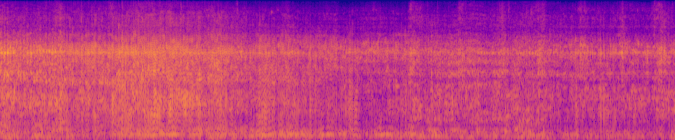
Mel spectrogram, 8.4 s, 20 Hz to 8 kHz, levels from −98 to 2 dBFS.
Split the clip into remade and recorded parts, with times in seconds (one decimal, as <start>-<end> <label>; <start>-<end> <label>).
0.0-0.8 recorded; 0.8-5.2 remade; 5.2-7.0 recorded; 7.0-8.4 remade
